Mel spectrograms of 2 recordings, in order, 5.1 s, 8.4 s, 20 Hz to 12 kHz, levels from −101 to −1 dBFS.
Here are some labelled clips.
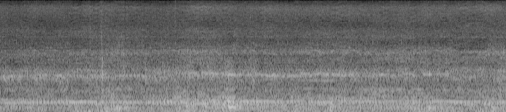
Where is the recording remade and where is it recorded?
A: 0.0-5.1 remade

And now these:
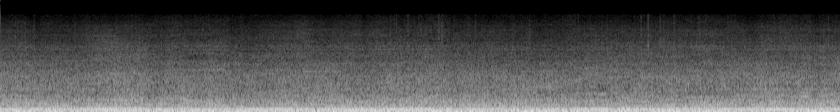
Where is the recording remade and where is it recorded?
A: 0.0-3.8 remade; 3.8-4.5 recorded; 4.5-8.4 remade

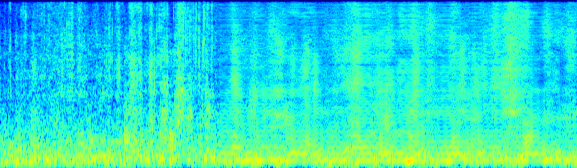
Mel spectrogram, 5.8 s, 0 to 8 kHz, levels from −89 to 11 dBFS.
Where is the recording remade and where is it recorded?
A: 0.0-2.2 recorded; 2.2-5.8 remade

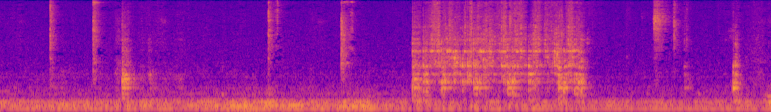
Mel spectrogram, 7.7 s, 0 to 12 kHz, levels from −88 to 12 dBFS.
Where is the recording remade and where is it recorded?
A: 0.0-7.7 recorded

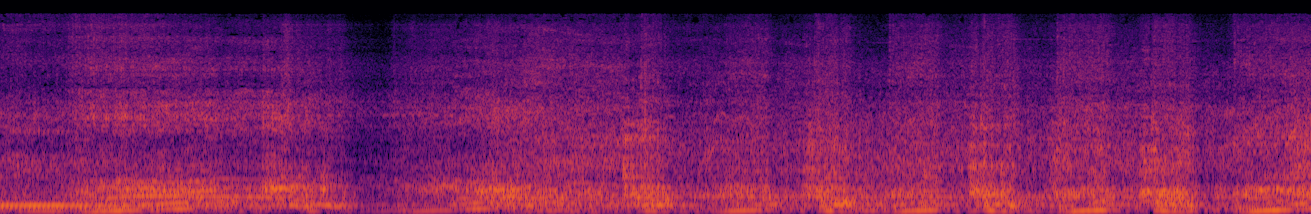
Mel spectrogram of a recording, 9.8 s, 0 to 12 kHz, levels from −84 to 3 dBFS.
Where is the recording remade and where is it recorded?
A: 0.0-2.1 recorded; 2.1-3.4 remade; 3.4-9.8 recorded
